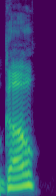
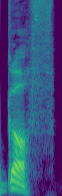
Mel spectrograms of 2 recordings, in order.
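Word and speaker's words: Gough: And I think joining him in like kind of the Hammer adjacent is how do you say his last name? Michael Goh? – I think it's Michael Goff, but I could be wrong. – Goff. – I've always said Goff.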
